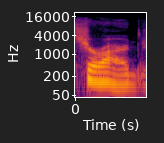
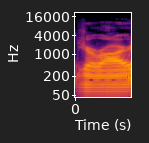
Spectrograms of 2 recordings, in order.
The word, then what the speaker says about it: Gerard: Do you think that's how that name's pronounced? Gerard? What do you? – I'm sure it's Gerard. – Gerard, which is, you know, if you've ever met anybody named Jerry, that's what it comes from.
